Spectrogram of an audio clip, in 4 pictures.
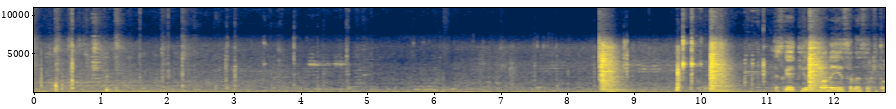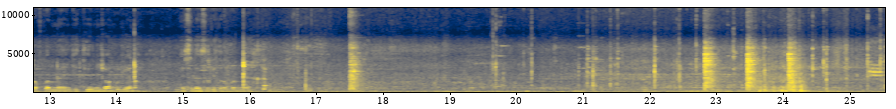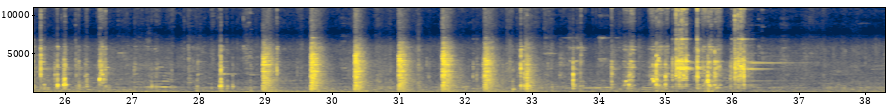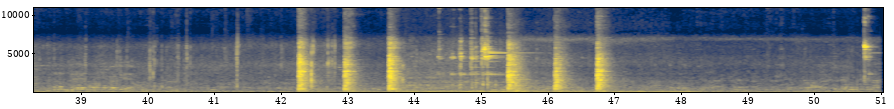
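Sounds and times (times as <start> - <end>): small metal clicks and knocks: 0.0 - 37.2, 39.0 - 47.2, 50.6 - 51.0
sharp metallic knocks: 9.8 - 10.9, 20.9 - 26.9, 28.3 - 34.0, 42.3 - 47.4
light ringing metal clinks: 33.2 - 37.0, 44.2 - 46.0.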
